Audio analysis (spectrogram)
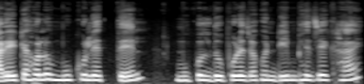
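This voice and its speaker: A woman speaks in an ordinary speaking voice at medium pitch with fairly even intonation. The sound is dry and close with no echo, on a very clean recording with a silent background. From Bangladesh, Khulna. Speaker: vlogger. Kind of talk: vlog narration.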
